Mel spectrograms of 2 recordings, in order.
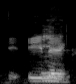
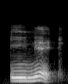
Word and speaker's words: Enoch: you're not you knock oh it is enoch my bad e nick huh god dang man i'm right about something i was going from the biblical sense i guess or maybe i've been pronouncing that wrong too how you bet yes eileen we're all in shock right now howard was actually correct he was correct on the pronunciation suck another one eileen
